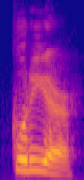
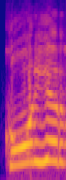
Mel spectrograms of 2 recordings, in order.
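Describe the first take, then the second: First: The first syllable is said as 'ku'. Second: The first syllable is said as 'ko'. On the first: The speaker calls it right. "कु है ये बस" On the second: The speaker calls it wrong. "कोरियर नहीं, सो को नहीं"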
